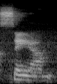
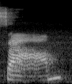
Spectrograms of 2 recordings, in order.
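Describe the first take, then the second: First: The vowel sounds like the 'a' in cat. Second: The vowel is a long open 'ah' sound. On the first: The speaker calls it wrong. "It's not Sam" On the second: The speaker calls it right. "Sam is kind of S A H M"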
